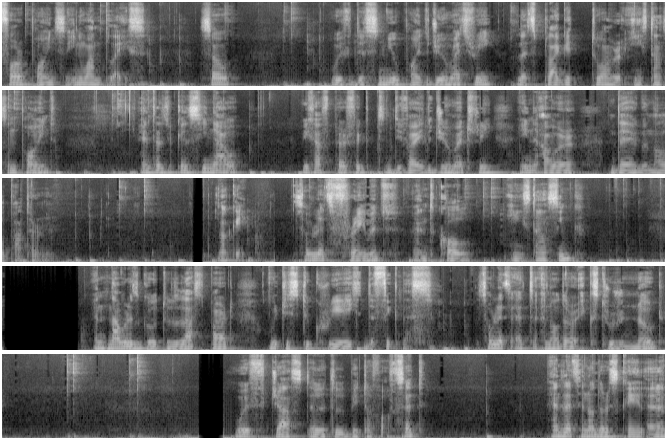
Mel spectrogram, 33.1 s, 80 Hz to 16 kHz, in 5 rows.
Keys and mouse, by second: 0.0 click, 1.0 alt+shift+click, 1.7 middle click, 2.1 click, 3.4 middle click, 5.1-6.3 drag, 6.7 alt+shift+click, 7.2 middle click, 7.7 alt+shift+click, 8.2-9.6 z, 8.9 middle click, 10.0 z, 10.4 middle click, 10.9 middle click, 11.8 middle click, 12.9 middle click, 13.4 z, 14.0 middle click, 14.4 click, 14.7 click, 16.0 click, 16.4 click, 17.5 ctrl+j, 17.8 click, 18.1 click, 18.6 F2, 20.6 middle click, 21.3 click, 22.4 middle click, 24.5 shift+a, 29.1-30.2 shift+drag, 30.5 middle click, 32.3 click, 32.8 shift+a.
